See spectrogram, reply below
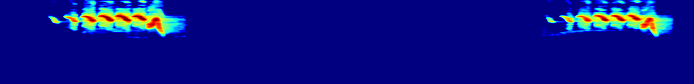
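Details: American redstart repeating its song twice: a rapid string of five or six high, lisping notes ending with a sharp downward slur, with a long quiet gap between phrases and a faint low hum.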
